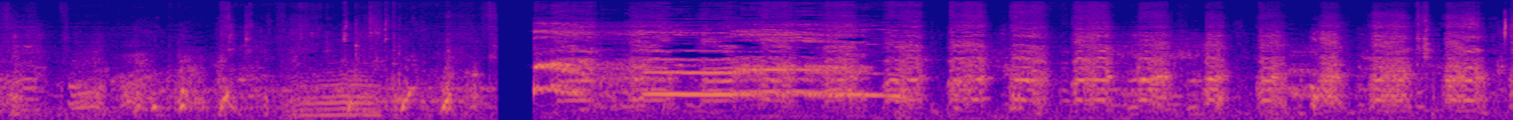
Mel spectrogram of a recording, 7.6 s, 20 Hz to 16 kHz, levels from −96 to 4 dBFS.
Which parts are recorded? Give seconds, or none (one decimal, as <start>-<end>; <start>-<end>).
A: 0.7-2.2; 2.8-5.1; 5.7-7.6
